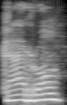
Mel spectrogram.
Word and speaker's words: carro: If we have one R, caro, we have a different sound.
